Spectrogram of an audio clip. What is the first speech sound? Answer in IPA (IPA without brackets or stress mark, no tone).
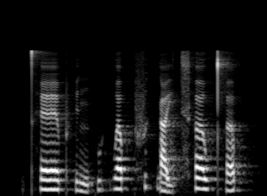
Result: t̪ʰ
